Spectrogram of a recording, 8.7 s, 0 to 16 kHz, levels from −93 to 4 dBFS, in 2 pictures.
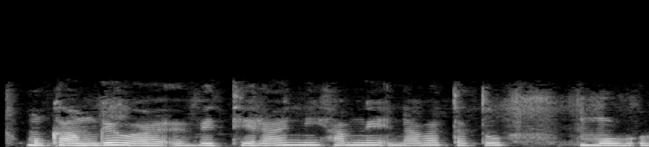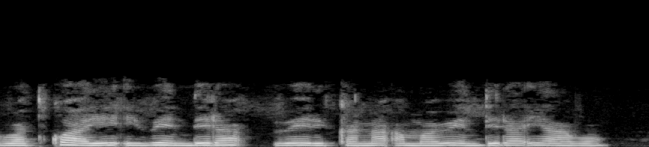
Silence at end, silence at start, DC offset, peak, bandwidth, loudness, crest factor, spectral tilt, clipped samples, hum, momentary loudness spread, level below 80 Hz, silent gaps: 0.3 s; 0.05 s; under 0.1%; -2 dBFS; 7 kHz; -18 LUFS; 16 dB; -7.5 dB/octave; under 0.1%; none; 8 LU; -62 dBFS; none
